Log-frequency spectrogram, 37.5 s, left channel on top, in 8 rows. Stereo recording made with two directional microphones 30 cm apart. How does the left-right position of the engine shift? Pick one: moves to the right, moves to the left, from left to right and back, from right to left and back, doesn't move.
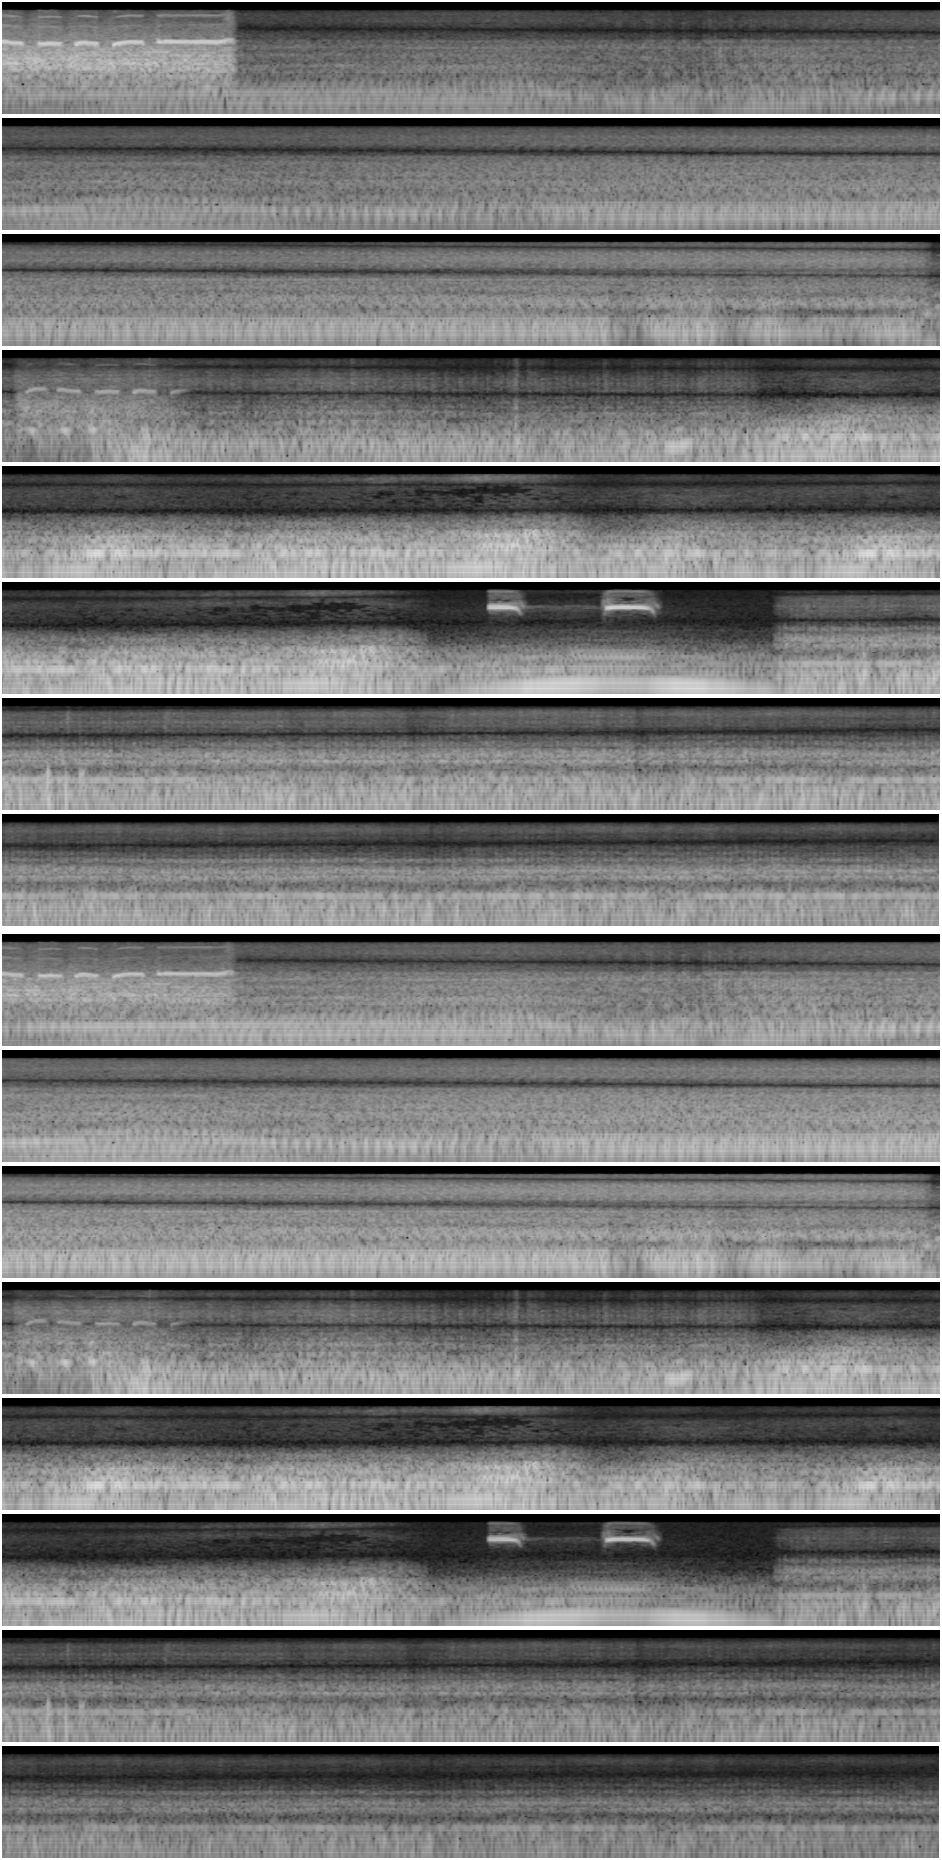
moves to the left.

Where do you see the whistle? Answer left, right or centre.
left.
